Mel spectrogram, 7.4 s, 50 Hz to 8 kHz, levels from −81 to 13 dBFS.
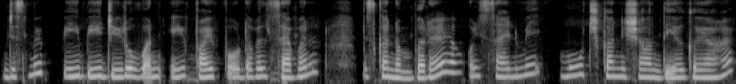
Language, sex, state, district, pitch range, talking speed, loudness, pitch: Hindi, female, Haryana, Jhajjar, 230-265 Hz, 170 wpm, -21 LUFS, 245 Hz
